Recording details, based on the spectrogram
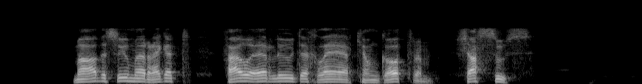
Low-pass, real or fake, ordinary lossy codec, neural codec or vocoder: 5.4 kHz; real; Opus, 16 kbps; none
